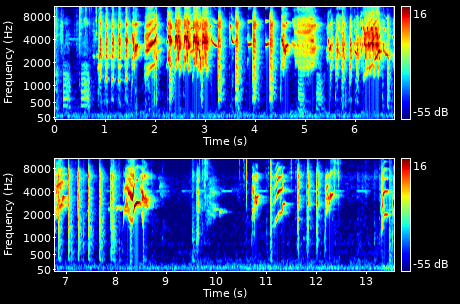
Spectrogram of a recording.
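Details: Starling recording played to provoke a quiet bird into singing: rapid dry clicks and rattles accelerating into dense, scratchy chatter with whistled slurs, then sparser twisting notes after a short pause.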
